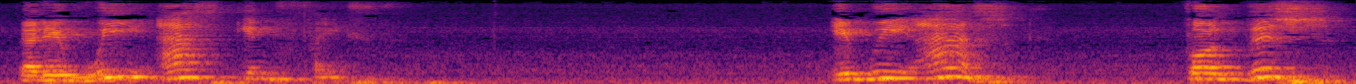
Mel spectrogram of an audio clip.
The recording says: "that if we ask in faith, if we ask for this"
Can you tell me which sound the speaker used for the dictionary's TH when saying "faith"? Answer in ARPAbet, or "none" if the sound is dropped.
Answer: TH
